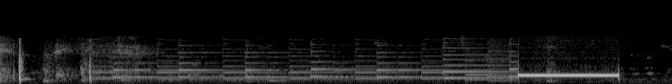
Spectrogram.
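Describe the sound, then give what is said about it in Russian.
Telephone tone while a call is transferred: a muffled, narrowband melodic line with stacked tones plays, then a single steady mid-pitched tone holds for about a second before cutting off. “Сейчас я вас соединю, секунду.”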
